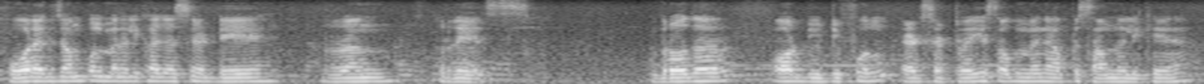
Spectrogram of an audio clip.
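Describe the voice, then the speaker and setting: A man with an Indian accent teaching English grammar as a lesson, slowly dictating definitions word by word. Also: medium pitch, level tone, poor audio. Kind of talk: classroom lesson explaining grammar.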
